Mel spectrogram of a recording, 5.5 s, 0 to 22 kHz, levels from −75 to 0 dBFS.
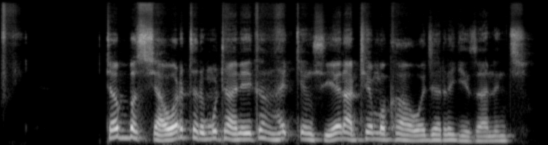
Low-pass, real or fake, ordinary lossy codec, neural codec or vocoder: none; fake; none; autoencoder, 48 kHz, 32 numbers a frame, DAC-VAE, trained on Japanese speech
